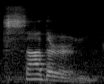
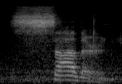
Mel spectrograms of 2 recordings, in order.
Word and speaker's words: Southern: second language today I am showing how to pronounce Saturn Saturn this is pretty difficult word so let's start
